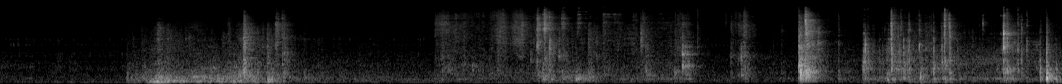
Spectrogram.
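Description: Hands sorting small items on a desk and in a desk drawer: rustling, light rattles and sharp clicks as things are picked up and set down, with a loud click about eight seconds in and another near the end.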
